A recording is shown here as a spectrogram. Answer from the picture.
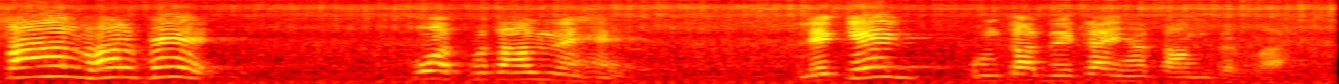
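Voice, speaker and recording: A raised, projected voice with very wide pitch swings, big swings in loudness, long, frequent pauses and noticeable background noise. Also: man, extremely high pitch for a man. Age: 70s. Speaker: politician. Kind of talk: campaign speech. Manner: animated.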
